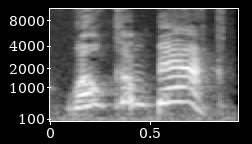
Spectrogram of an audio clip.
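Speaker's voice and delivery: high, brisk called greeting; mad scientist's shout. A narrator's reading. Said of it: "the mad scientist shouted".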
